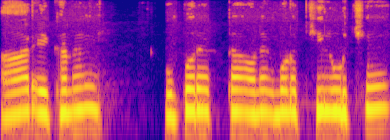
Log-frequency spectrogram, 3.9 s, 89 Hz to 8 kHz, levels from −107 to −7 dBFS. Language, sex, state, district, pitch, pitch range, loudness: Bengali, male, West Bengal, Malda, 220 Hz, 215-230 Hz, -14 LUFS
